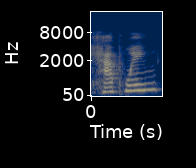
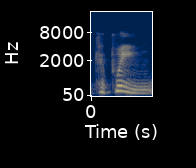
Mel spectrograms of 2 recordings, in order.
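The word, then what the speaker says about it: Kapwing: is called CAP um I've been calling it caping but apparently um the way that they pronounce the name is caping like um if you ever seen the uh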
